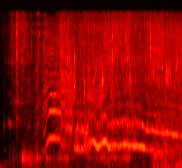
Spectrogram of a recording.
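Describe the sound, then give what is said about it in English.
Made-up toilet flush sound effect for a video game: a swelling watery rush carries a wavering, gurgling whistle-like tone that swirls and then slowly drifts downward, moderately loud, with no talk. “what would it sound like if Blind Bob got flushed down a toilet? Oh, you know what? I know exactly what it sound like. It would sound like this.”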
